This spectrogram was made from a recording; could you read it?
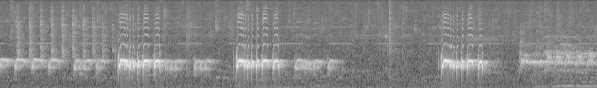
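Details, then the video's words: Zebra dove singing 'nggandem guaring' style: repeated bursts of rapid stuttering coo notes, each followed by smoother held coos, phrases spaced two to four seconds apart in a quiet setting. "SUARA PERKUTUT GENDOWO SABDO || NGGANDEM GUARING"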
